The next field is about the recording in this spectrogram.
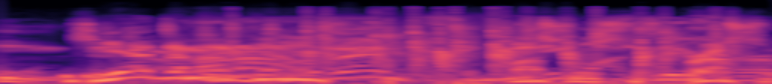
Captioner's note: clapping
